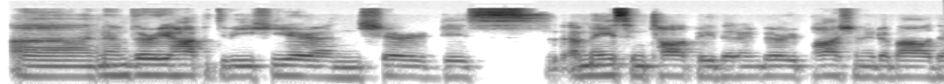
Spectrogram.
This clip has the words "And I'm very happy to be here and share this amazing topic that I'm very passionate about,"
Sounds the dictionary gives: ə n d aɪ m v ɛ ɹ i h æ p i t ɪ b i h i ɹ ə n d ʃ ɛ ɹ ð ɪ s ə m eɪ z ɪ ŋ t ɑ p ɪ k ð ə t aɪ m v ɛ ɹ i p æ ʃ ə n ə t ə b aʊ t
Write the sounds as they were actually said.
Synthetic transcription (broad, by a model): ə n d aɪ m v ɛ ɹ i h æ p i t ɪ b i h i ɹ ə n ʃ ɛ ɹ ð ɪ s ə m eɪ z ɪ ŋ t ɑ p ɪ k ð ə t aɪ m v ɛ ɹ i p æ ʃ ə n ə t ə b aʊ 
